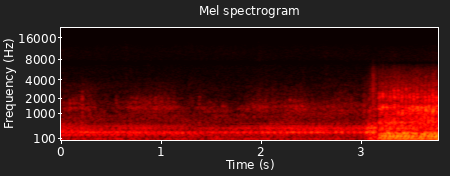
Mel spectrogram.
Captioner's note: airplane buzzing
